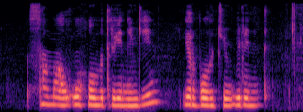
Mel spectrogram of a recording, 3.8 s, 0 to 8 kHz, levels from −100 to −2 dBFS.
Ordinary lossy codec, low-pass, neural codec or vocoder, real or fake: none; 7.2 kHz; codec, 44.1 kHz, 3.4 kbps, Pupu-Codec; fake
